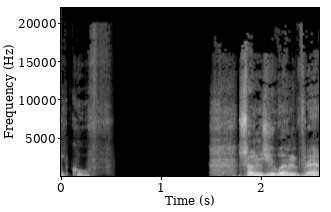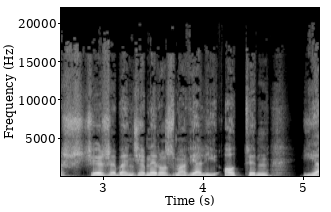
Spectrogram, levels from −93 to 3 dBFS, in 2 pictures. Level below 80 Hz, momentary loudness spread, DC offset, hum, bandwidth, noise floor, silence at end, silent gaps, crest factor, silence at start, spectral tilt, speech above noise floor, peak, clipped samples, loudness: -36 dBFS; 18 LU; under 0.1%; none; 19.5 kHz; under -90 dBFS; 0 s; none; 18 dB; 0 s; -5 dB/octave; over 71 dB; -2 dBFS; under 0.1%; -19 LUFS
